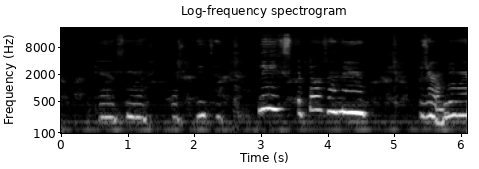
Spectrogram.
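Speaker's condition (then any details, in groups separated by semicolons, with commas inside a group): Brain injury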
